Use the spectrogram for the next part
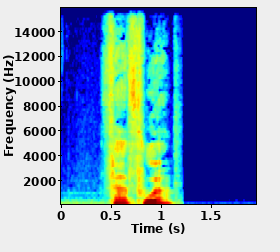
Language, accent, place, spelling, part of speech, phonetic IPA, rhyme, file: German, Germany, Berlin, verfuhr, verb, [fɛɐ̯ˈfuːɐ̯], -uːɐ̯, De-verfuhr.ogg
- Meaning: first/third-person singular preterite of verfahren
